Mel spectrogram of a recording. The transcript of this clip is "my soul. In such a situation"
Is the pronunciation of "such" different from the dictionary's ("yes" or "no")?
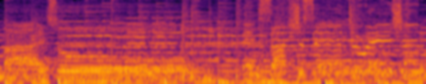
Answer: yes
